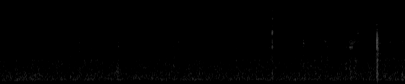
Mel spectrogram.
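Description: Near silence with a few faint clicks in the last second or so: a person quietly chewing a thin, crisp Pop-Tarts Crisps bar with the mouth closed.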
